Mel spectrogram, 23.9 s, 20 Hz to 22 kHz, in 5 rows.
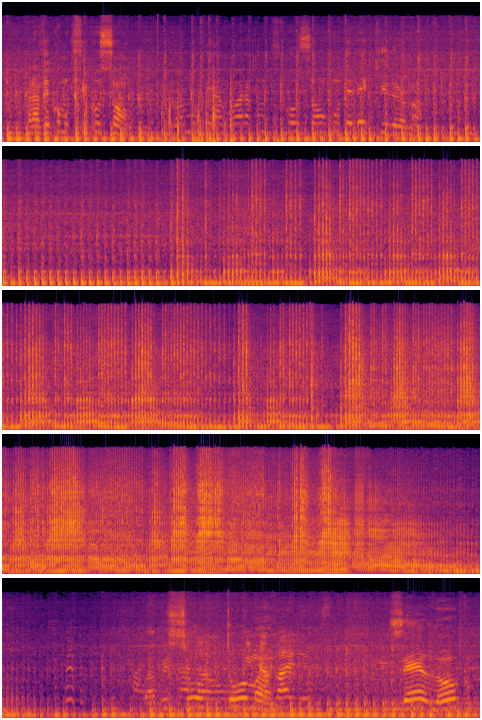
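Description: A 160cc motorcycle fitted with a 600cc exhaust and a dB killer revs repeatedly, rising and falling in loud throaty bursts over a rumbling idle, with voices talking over it.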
